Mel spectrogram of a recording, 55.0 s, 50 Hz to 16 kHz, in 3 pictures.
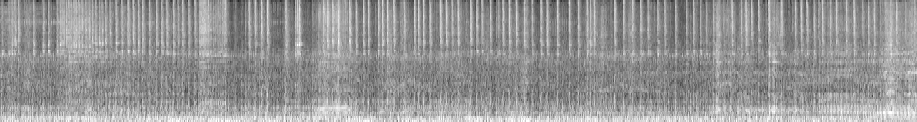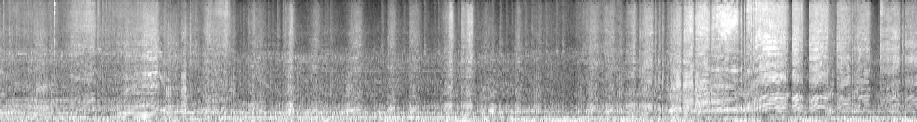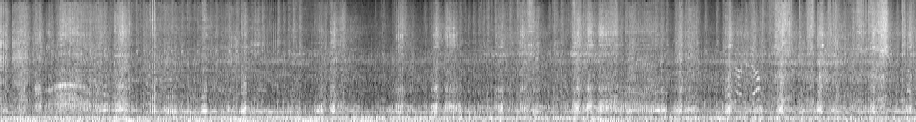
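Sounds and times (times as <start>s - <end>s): dirt bike engines revving: 0.0s - 55.0s.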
